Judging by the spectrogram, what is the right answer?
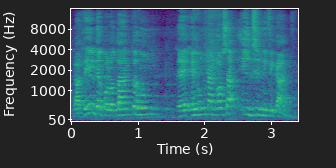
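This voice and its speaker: High-voiced Spanish preacher in a roomy hall. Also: male voice, moderate pace, a little mellow, faint music behind. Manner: explains step by step, asks rhetorical questions. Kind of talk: sermon, Bible study teaching. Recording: roomy, distant mic, faint noise.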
